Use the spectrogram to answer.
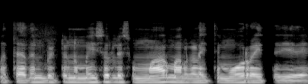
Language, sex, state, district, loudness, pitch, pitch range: Kannada, male, Karnataka, Mysore, -15 LUFS, 95 Hz, 95-100 Hz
